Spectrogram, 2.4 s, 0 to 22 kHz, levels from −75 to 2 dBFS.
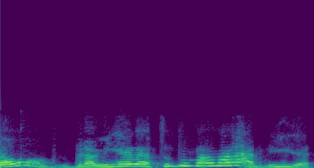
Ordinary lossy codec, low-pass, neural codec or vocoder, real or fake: Opus, 16 kbps; 7.2 kHz; codec, 16 kHz, 2 kbps, FreqCodec, smaller model; fake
